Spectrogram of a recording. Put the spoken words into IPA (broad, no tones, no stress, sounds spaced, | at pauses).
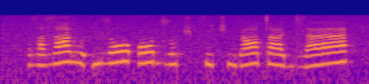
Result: zˤ ə zˤ a v ə ʔ n z ɔ ʔ ɔ d͡z o t͡ʃ t͡s i t͡ʃ ŋ ɡ ɑ tˤ ʏː d͡z a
